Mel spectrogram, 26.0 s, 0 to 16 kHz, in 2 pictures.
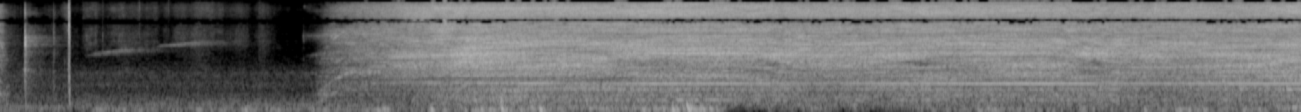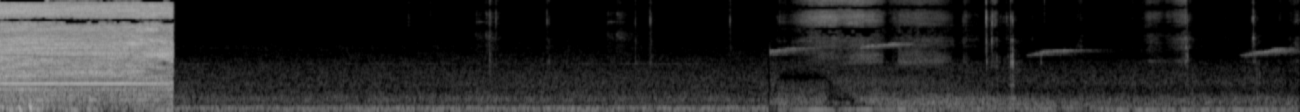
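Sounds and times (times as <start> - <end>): handheld vacuum motor humming: 3.2 - 14.8.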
